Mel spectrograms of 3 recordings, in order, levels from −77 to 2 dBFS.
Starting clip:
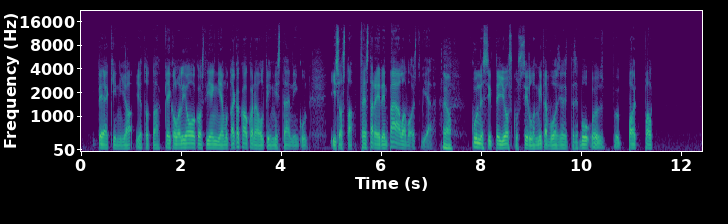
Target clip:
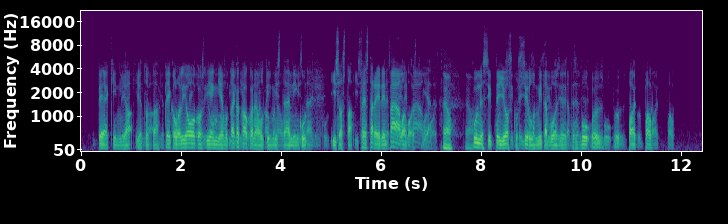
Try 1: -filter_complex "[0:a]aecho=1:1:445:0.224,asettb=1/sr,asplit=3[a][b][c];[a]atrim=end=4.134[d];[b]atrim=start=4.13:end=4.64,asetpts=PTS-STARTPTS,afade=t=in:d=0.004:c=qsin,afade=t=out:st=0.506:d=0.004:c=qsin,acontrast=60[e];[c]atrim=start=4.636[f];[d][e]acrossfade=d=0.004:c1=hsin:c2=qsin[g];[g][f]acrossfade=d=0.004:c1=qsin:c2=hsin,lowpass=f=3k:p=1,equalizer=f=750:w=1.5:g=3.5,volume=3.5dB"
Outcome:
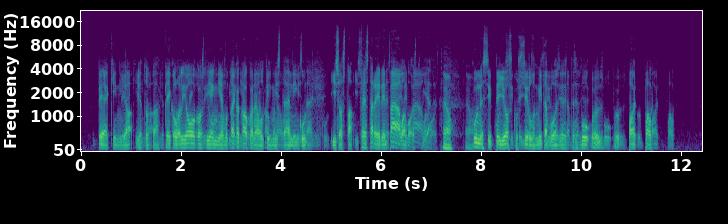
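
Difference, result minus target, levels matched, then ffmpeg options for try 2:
4000 Hz band +4.5 dB
-filter_complex "[0:a]aecho=1:1:445:0.224,asettb=1/sr,asplit=3[a][b][c];[a]atrim=end=4.134[d];[b]atrim=start=4.13:end=4.64,asetpts=PTS-STARTPTS,afade=t=in:d=0.004:c=qsin,afade=t=out:st=0.506:d=0.004:c=qsin,acontrast=60[e];[c]atrim=start=4.636[f];[d][e]acrossfade=d=0.004:c1=hsin:c2=qsin[g];[g][f]acrossfade=d=0.004:c1=qsin:c2=hsin,lowpass=f=1.4k:p=1,equalizer=f=750:w=1.5:g=3.5,volume=3.5dB"

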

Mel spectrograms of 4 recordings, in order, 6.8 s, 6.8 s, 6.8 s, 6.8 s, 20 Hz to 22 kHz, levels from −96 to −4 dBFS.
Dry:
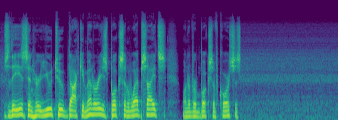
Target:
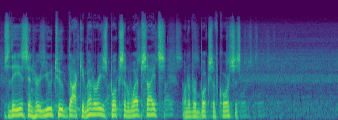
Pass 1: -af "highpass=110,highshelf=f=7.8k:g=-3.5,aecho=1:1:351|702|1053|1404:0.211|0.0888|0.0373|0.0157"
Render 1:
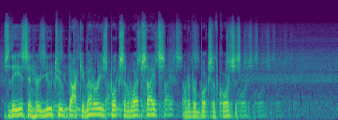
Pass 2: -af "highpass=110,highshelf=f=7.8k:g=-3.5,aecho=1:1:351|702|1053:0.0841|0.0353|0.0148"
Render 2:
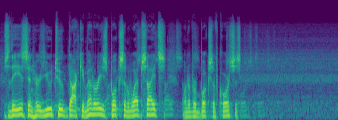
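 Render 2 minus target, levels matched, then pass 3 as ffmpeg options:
8000 Hz band -3.0 dB
-af "highpass=110,highshelf=f=7.8k:g=3,aecho=1:1:351|702|1053:0.0841|0.0353|0.0148"

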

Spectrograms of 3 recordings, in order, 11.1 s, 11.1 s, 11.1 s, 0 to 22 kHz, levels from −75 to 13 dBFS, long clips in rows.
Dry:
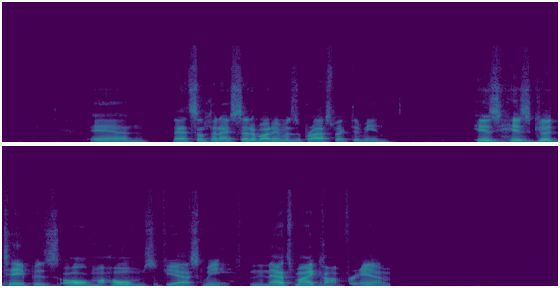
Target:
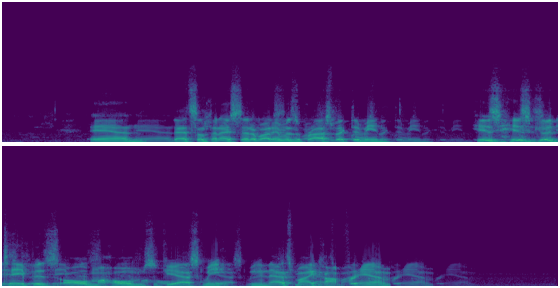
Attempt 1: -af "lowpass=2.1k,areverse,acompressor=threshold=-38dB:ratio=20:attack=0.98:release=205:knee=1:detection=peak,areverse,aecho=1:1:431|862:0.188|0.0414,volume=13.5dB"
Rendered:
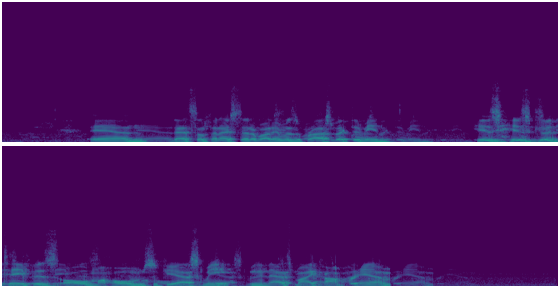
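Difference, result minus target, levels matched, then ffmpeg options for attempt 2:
compressor: peak gain reduction +9.5 dB; 4000 Hz band -4.0 dB
-af "lowpass=4.2k,areverse,acompressor=threshold=-27dB:ratio=20:attack=0.98:release=205:knee=1:detection=peak,areverse,aecho=1:1:431|862:0.188|0.0414,volume=13.5dB"

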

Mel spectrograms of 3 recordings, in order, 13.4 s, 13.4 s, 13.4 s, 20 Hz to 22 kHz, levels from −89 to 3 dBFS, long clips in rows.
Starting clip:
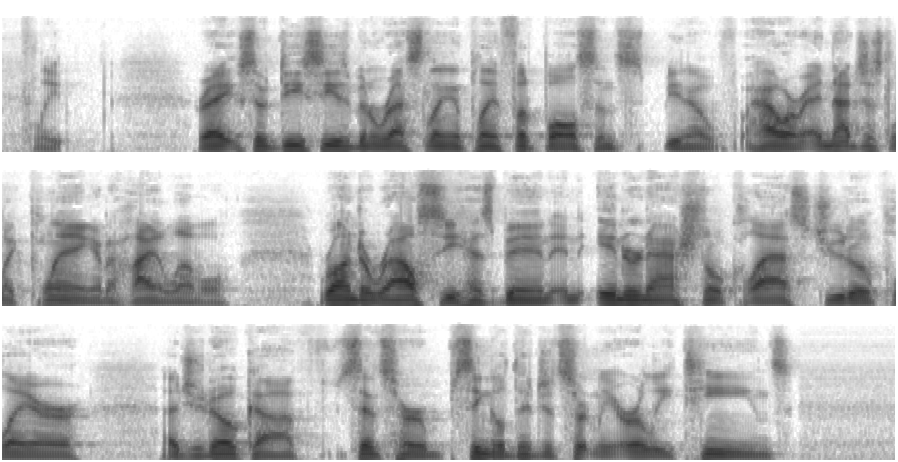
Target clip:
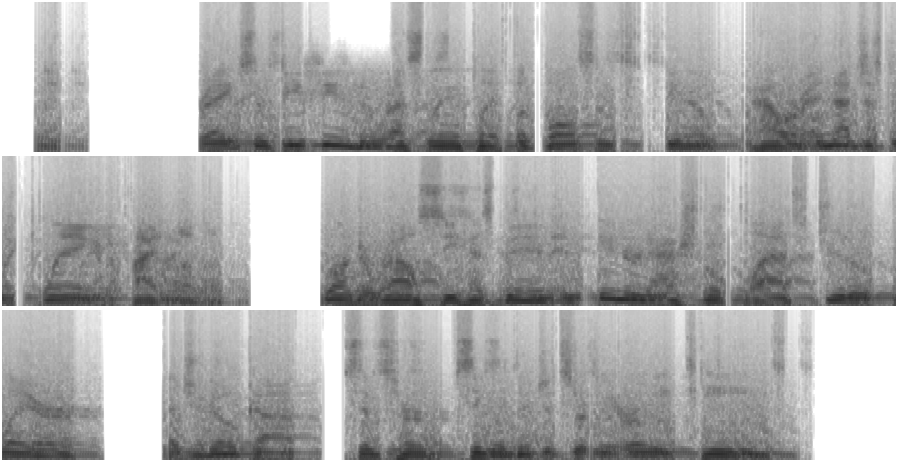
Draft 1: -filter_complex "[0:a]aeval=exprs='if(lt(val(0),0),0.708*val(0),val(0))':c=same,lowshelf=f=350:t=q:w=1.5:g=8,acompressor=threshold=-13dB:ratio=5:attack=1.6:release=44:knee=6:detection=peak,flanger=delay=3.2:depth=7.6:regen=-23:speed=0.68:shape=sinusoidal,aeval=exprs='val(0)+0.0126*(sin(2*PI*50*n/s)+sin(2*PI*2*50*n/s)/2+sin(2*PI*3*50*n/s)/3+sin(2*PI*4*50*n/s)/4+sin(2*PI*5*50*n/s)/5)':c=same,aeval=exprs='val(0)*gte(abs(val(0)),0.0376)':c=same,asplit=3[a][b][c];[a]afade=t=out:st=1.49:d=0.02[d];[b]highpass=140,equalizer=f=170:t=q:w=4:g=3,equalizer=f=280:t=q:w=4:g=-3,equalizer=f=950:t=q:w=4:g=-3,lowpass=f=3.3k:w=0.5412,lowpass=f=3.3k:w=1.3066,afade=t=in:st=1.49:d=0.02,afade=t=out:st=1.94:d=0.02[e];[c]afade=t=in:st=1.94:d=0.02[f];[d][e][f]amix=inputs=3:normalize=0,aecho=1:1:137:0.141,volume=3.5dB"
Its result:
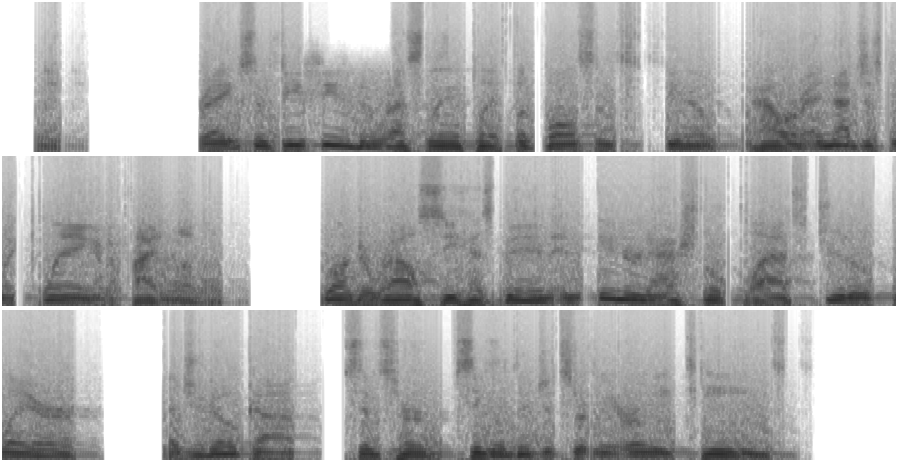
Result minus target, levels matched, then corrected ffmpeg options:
echo-to-direct -6 dB
-filter_complex "[0:a]aeval=exprs='if(lt(val(0),0),0.708*val(0),val(0))':c=same,lowshelf=f=350:t=q:w=1.5:g=8,acompressor=threshold=-13dB:ratio=5:attack=1.6:release=44:knee=6:detection=peak,flanger=delay=3.2:depth=7.6:regen=-23:speed=0.68:shape=sinusoidal,aeval=exprs='val(0)+0.0126*(sin(2*PI*50*n/s)+sin(2*PI*2*50*n/s)/2+sin(2*PI*3*50*n/s)/3+sin(2*PI*4*50*n/s)/4+sin(2*PI*5*50*n/s)/5)':c=same,aeval=exprs='val(0)*gte(abs(val(0)),0.0376)':c=same,asplit=3[a][b][c];[a]afade=t=out:st=1.49:d=0.02[d];[b]highpass=140,equalizer=f=170:t=q:w=4:g=3,equalizer=f=280:t=q:w=4:g=-3,equalizer=f=950:t=q:w=4:g=-3,lowpass=f=3.3k:w=0.5412,lowpass=f=3.3k:w=1.3066,afade=t=in:st=1.49:d=0.02,afade=t=out:st=1.94:d=0.02[e];[c]afade=t=in:st=1.94:d=0.02[f];[d][e][f]amix=inputs=3:normalize=0,aecho=1:1:137:0.282,volume=3.5dB"

